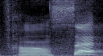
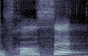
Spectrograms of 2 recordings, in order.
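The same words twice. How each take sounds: First: "français" ending in an open è; "français" said fran-sè; open final vowel. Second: "français" ending in a closed é; "français" said fran-sé; closed final vowel. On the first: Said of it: "sempre é factível de utilizá-lo como abertinho". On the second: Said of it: "ou fechadinho". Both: Shown as a demonstration.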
